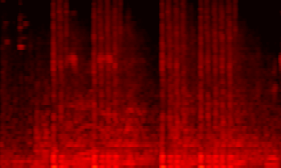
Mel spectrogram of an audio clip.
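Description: Gunfire in Rainbow Six Siege, loud rapid automatic bursts in several short volleys with clear gaps between them, sharp and close over a dense game background.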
